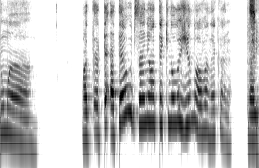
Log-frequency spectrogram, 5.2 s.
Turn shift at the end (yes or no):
yes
